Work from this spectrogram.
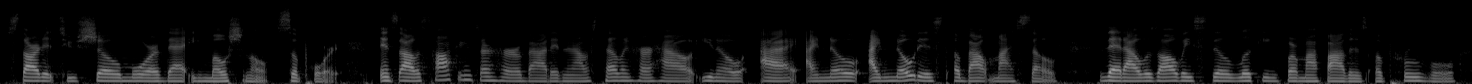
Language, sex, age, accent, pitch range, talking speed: English, female, 20-39, American, 150-180 Hz, 170 wpm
